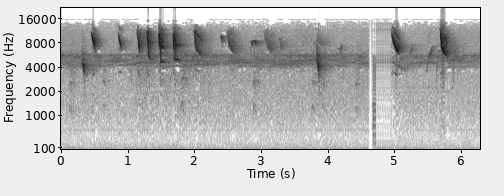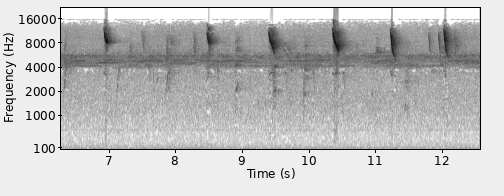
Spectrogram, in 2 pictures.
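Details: Green-headed tanager song: a quick burst of high, sibilant chirps, a brief break, then single sharp notes repeated roughly every second. A continuous shrill insect drone sits behind.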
